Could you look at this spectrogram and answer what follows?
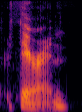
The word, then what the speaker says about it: Theron: No, she pronounced her name recently and like we all like make it sound fancier than it is. Like I think that the way you pronounce her name is like Charlize Theron. – Theron. Okay. – Theron. But I kind of think like Charlize, like make your last name sound like Theron.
